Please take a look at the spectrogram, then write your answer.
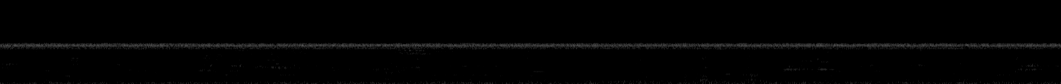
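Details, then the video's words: Rural crickets at night, heard from inside a room: an unbroken, evenly pitched shrill chirring fills the whole stretch, over quiet low background noise. "Rural Nature Sound of crickets at night"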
